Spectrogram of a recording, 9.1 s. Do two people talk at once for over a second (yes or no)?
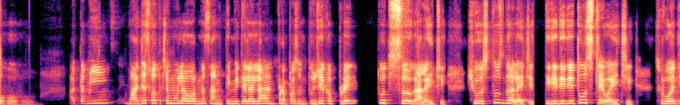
yes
